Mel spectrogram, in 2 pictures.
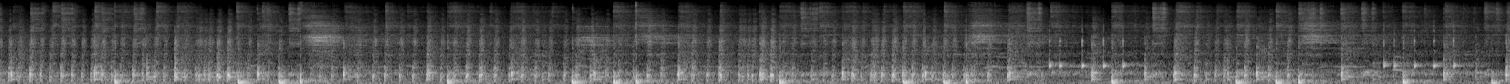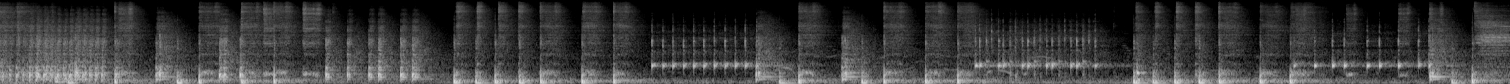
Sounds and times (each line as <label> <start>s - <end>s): Street artist drummers 0.0s - 30.2s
